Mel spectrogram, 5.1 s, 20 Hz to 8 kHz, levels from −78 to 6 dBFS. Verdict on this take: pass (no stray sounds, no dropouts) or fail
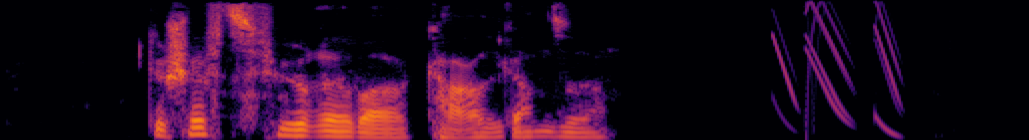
fail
